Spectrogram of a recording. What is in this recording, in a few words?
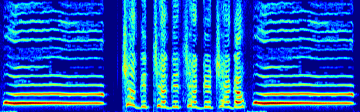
Gnome Female Choo Choo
